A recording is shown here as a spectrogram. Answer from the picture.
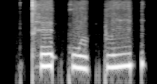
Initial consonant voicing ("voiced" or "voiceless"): voiceless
